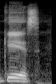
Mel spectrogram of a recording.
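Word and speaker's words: guess: हम लोग पढ़ते हैं गैस यहां पर जो है ना यू जो है साइलेंट होता है ठीक है तो गैस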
